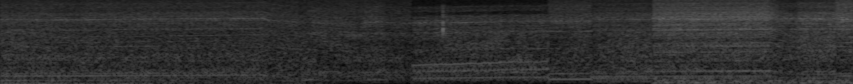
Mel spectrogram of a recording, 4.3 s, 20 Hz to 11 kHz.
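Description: A Corvette C5R and a Viper GTS-R race in Gran Turismo 3, their engines droning loudly and continuously with shifting pitch as the cars accelerate and change gear, with a faint tire squeal.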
